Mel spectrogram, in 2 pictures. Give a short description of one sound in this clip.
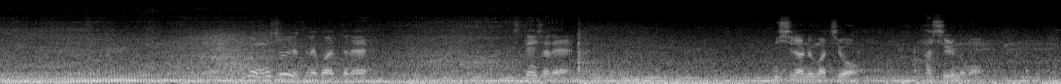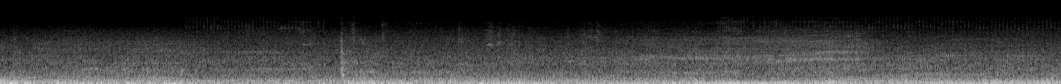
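Traffic rumbles steadily along a street outdoors.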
